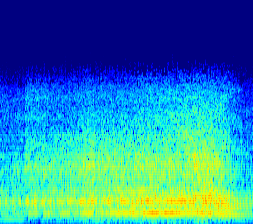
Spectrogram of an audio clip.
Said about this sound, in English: This is a lonely stretch of road, and there's a large German car coming up behind us. Ah, she's going to pass.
